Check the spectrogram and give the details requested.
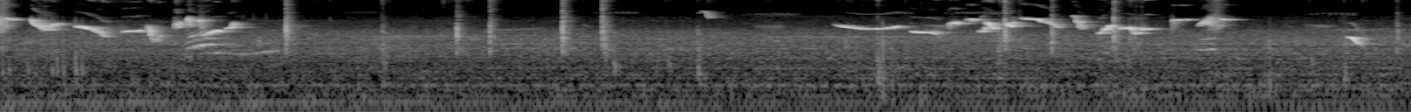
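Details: Captive white-rumped shama kept for breeding in a hanging cage, singing two bursts of varied, slurred whistles that sweep up and down, separated by a quieter pause with scattered sharp clicks and taps.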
